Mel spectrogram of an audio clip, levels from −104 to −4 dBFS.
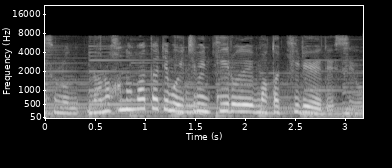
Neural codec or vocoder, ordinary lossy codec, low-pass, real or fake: none; none; 7.2 kHz; real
